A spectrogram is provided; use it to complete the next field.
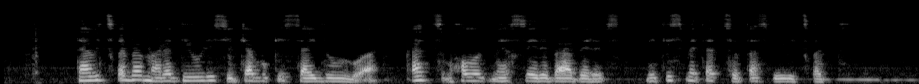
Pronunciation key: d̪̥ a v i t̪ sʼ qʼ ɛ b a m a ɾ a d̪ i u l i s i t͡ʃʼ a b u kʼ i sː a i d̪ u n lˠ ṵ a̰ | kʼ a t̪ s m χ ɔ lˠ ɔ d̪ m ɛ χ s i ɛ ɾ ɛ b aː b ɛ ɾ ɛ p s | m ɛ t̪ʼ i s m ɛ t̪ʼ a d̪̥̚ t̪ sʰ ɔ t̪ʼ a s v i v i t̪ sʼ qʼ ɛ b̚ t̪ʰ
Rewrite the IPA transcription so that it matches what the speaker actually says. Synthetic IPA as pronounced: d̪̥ a v i t̪ sʼ qʼ ɛ b a m a ɾ a d̪ i u l i s i t͡ʃʼ a b u kʼ i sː a i d̪ u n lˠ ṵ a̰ | kʼ a t̪ s m χ ɔ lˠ ɔ d̪ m ɛ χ s i ɛ ɾ ɛ b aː b ɛ ɾ ɛ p s | m ɛ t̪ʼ i s m ɛ t̪ʼ a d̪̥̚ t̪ sʰ ɔ t̪ʼ a s v i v i t̪ sʼ qʼ ɛ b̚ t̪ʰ

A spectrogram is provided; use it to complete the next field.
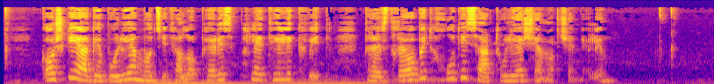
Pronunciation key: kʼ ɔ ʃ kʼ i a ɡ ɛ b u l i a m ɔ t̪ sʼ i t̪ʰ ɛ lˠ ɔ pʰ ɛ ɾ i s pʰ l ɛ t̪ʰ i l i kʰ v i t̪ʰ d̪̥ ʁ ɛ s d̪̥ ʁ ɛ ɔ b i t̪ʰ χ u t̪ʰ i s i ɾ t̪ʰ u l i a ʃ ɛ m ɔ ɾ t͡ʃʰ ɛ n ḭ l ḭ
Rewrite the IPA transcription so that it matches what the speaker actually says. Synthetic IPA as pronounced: kʼ ɔ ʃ kʼ i a ɡ ɛ b u l i a m ɔ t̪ sʼ i t̪ʰ a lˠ ɔ pʰ ɛ ɾ i s pʰ l ɛ t̪ʰ i l i kʰ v i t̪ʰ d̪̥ ʁ ɛ s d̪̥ ʁ ɛ ɔ b i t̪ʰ χ u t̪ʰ i s a ɾ t̪ʰ u l i a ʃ ɛ m ɔ ɾ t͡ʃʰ ɛ n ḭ l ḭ

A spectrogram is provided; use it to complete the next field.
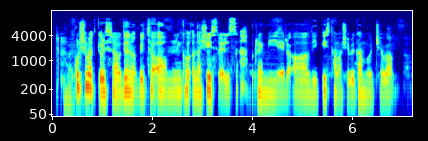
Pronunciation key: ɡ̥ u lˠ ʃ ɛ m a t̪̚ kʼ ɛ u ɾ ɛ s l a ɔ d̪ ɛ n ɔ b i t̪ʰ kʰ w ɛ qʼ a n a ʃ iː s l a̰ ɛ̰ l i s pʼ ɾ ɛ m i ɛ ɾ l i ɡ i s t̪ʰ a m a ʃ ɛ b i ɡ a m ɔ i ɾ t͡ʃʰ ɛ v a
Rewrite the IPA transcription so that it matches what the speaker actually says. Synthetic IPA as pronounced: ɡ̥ u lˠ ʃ ɛ m a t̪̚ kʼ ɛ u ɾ i s ɾ a ɔ d̪ ɛ n ɔ b i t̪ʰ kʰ w ɛ qʼ a n a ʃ iː s ɾ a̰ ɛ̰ l i s pʼ ɾ ɛ m i ɛ ɾ l i ɡ i s t̪ʰ a m a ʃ ɛ b i ɡ a m ɔ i ɾ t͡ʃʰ ɛ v a

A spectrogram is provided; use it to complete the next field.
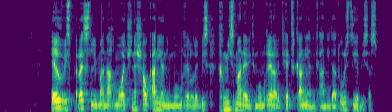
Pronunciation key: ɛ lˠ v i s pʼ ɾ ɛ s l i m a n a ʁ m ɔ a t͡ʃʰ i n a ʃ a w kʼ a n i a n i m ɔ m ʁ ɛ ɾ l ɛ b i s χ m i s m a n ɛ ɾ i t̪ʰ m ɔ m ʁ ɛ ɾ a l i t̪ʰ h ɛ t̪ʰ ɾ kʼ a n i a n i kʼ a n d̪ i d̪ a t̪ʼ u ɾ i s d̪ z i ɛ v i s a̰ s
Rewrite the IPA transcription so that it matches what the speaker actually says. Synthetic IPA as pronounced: ɛ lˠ v i s pʼ ɾ ɛ s l i m a n a ʁ m ɔ a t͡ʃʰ i n a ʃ a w kʼ a n i a n i m ɔ m ʁ ɛ ɾ l ɛ b i s χ m i s m a n ɛ ɾ i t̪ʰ m ɔ m ʁ ɛ ɾ a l i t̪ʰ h ɛ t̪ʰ ɾ kʼ a n i a n i kʼ a n d̪ i d̪ a t̪ʼ u ɾ i s d̪ z i ɛ b i s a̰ s

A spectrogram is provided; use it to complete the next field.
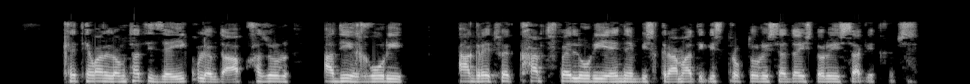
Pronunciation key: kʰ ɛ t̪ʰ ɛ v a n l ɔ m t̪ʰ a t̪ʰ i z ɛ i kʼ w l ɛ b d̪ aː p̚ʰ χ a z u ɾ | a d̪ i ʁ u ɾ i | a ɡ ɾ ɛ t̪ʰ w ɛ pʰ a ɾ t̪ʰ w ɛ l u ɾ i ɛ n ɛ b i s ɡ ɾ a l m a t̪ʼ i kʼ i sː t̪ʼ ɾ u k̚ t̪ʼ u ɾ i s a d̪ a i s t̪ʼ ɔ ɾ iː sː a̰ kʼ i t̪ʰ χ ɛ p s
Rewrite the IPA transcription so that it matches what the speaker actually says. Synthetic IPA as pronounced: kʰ ɛ t̪ʰ ɛ v a n l ɔ m t̪ʰ a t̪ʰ i z ɛ i kʼ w l ɛ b d̪ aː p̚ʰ χ a z u ɾ | a d̪ i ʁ u ɾ i | a ɡ ɾ ɛ t̪ʰ w ɛ kʰ a ɾ t̪ʰ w ɛ l u ɾ i ɛ n ɛ b i s ɡ ɾ a m a t̪ʼ i kʼ i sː t̪ʼ ɾ u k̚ t̪ʼ u ɾ i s a d̪ a i s t̪ʼ ɔ ɾ iː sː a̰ kʼ i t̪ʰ χ ɛ p s

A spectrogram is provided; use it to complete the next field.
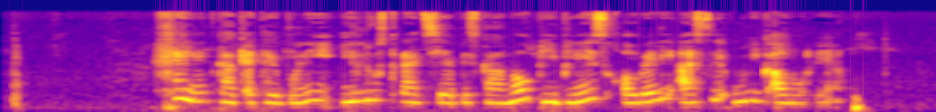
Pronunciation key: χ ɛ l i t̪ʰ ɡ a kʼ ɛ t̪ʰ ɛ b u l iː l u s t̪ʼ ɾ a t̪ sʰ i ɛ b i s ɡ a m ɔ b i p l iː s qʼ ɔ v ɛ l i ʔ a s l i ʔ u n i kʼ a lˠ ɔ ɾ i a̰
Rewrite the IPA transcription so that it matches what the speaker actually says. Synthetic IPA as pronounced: χ ɛ l i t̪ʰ ɡ a kʼ ɛ t̪ʰ ɛ b u l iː l u s t̪ʼ ɾ a t̪ sʰ i ɛ b i s ɡ a m ɔ b i b l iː s qʼ ɔ v ɛ l i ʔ a s l i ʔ u n i kʼ a lˠ u ɾ i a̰

